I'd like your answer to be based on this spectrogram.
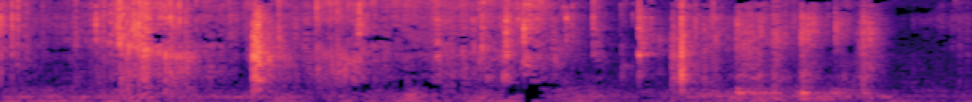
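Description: A thin stack of dry yellow soap sheets is bent and snapped with fingertips and pink nails over a foil tray of soap flakes. A rapid series of crisp, bright crackles and dry crunching snaps comes with almost no low end, each break dying away quickly.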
